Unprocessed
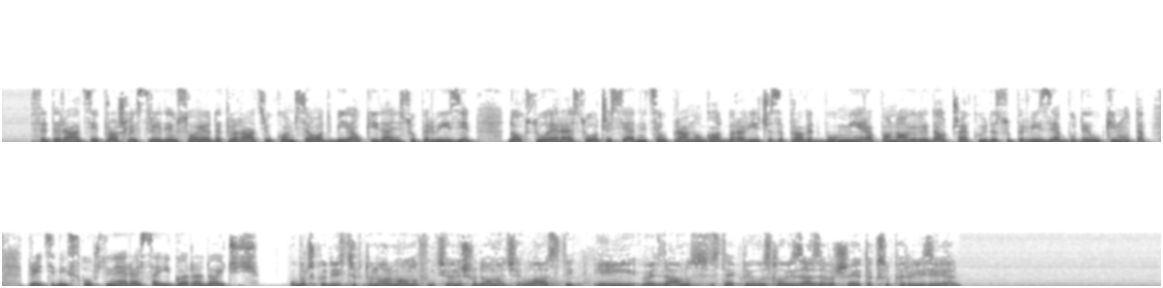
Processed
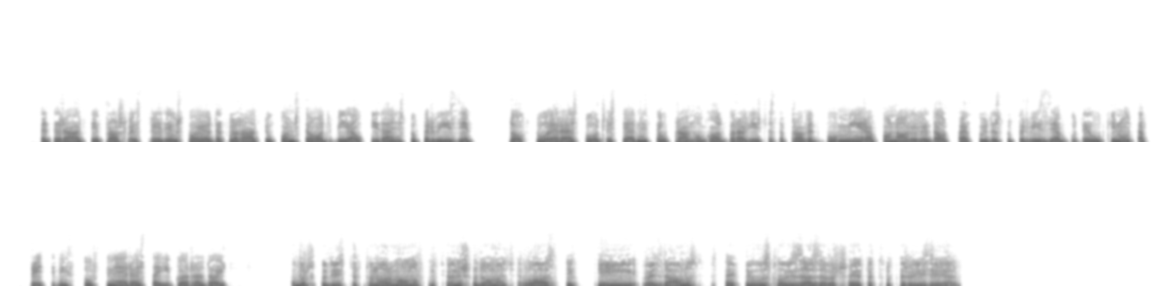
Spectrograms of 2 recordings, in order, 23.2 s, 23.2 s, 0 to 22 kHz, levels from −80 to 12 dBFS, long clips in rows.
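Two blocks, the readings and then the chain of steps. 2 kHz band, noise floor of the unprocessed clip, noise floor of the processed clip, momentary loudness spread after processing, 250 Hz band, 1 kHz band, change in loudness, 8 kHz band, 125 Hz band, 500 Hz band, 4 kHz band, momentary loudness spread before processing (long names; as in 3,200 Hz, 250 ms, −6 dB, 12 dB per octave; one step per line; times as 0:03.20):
−3.5 dB, −53 dBFS, below −85 dBFS, 6 LU, −5.0 dB, −3.5 dB, −5.0 dB, below −25 dB, −6.0 dB, −4.5 dB, −7.5 dB, 4 LU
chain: compressor on every frequency bin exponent 0.6
low-pass filter 4,000 Hz 24 dB per octave
noise gate −23 dBFS, range −43 dB
level −7.5 dB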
